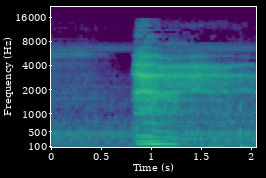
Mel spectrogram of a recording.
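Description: A woman's audible sigh about a second in: a brief voiced note that trails off into a breathy exhale, over the week's overspending.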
